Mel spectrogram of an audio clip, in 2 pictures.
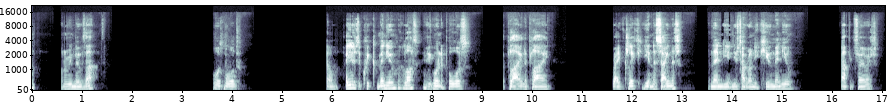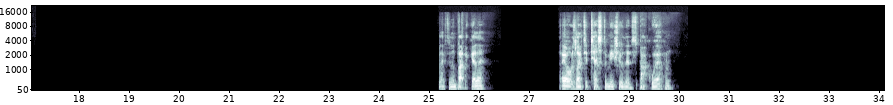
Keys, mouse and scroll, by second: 1.8 Delete, 2.7 click, 4.4 q, 7.3 click, 13.8 q, 15.5 click, 17.7 click, 19.3 shift+click, 20.4 ctrl+p, 25.4 click, 26.5 click, 27.8 scroll up 2, 30.2 click, 31.0 click, 32.3 g, 33.8 click.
